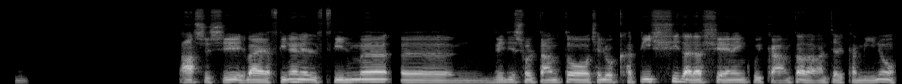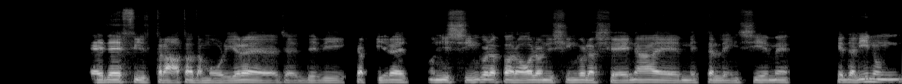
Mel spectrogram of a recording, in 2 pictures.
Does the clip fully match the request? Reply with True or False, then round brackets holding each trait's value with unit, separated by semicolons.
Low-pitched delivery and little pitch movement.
True (100 Hz; 1.8 semitones)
